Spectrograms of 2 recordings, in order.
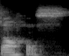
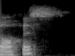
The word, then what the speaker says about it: Awfis: You pronounce it. Yes. It's office. It's called office.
